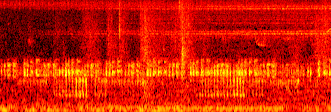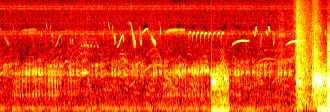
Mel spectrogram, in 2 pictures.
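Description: Night-time frog chorus, a steady croaking, joined in the second half by short high chirps and a brief trill. Two louder sudden sounds come near the end.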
